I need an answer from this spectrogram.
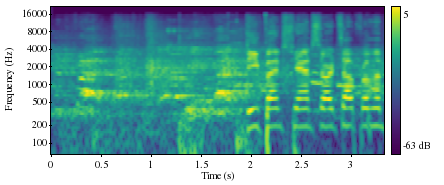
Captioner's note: crowd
